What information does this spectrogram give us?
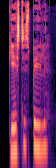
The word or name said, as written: gæstespille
